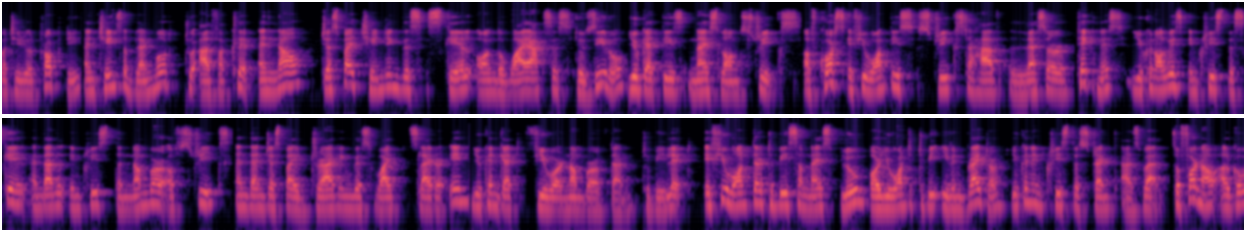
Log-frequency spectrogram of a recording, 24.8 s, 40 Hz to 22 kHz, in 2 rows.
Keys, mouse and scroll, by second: 1.0-2.5 drag, 2.7 middle click, 5.2-6.2 drag, 8.0 scroll down 2, 8.3 scroll up 1, 11.6-14.0 drag, 14.8 middle click, 15.3-19.4 drag, 19.4 middle click, 20.0-20.5 drag, 21.0 click, 22.8-24.0 drag, 24.1-24.8 drag.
